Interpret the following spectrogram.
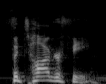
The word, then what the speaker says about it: photography: So when we speak in English, we put stresses on words. So photography. So this word, this syllable I should say becomes louder and longer. Photography. It's louder and longer than all the other syllables in the word. And say we put the stress on the first one like fu, it would be photography. Photography. Photography. But it's photography.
